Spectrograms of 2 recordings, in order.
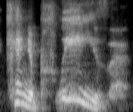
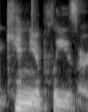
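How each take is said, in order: First: It is said in a playful, exaggerated way. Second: It is said in a plain, regular way.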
